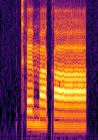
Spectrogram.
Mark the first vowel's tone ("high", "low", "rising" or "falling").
high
